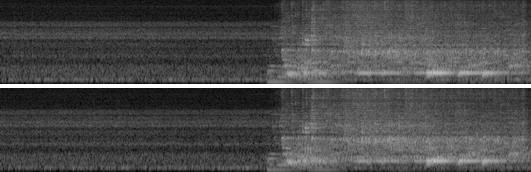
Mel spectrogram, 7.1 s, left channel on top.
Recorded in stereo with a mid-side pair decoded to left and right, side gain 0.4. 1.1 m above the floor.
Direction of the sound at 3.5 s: 10° right.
